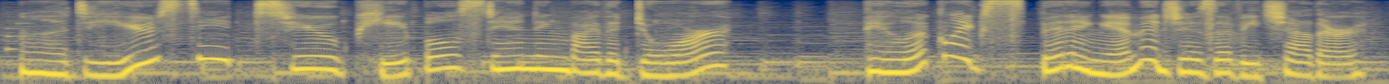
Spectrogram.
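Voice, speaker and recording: An actress playing an ancient but youthful-sounding granny in a video game, tipsy, casual and self-deprecating, with a teasing drawl. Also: female voice, on the high side, sing-song, unhurried. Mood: tipsy, puzzled. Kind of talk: video game character acting. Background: game music.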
